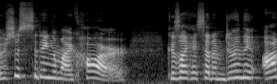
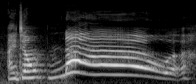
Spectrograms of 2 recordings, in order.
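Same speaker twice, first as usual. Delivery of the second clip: drawn-out, higher, whiny cry of I don't know; exasperated whine; 9 semitones higher, 4 dB louder, much slower than usual. Real, not acted. Torn between two books, a slow exasperated whine. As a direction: wail it out in mock despair. Exasperated over pausing a book.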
